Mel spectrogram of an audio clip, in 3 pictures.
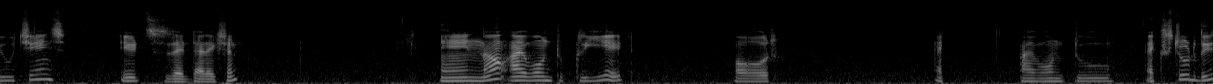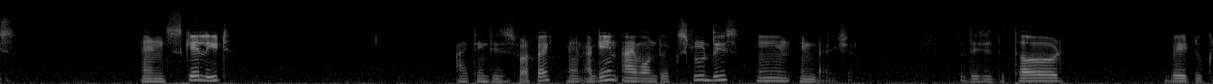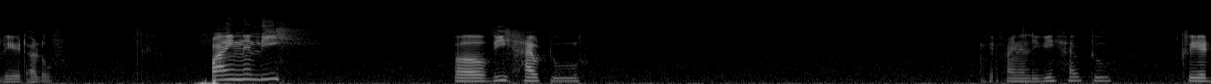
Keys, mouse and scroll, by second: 0.8 g, 4.3-5.7 middle drag, 11.5 e, 16.7-18.7 middle drag, 18.7 e, 21.7-22.8 middle drag, 23.7-26.3 middle drag, 27.2 Tab, 27.7 Tab, 34.8-35.8 middle drag.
